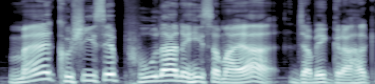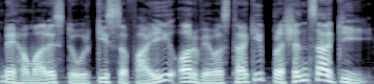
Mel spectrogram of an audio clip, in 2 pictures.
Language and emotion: Hindi, happy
